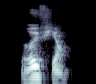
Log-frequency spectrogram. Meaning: ruffian (scoundrel, rascal)
- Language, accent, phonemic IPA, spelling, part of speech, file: French, France, /ʁy.fjɑ̃/, rufian, noun, LL-Q150 (fra)-rufian.wav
